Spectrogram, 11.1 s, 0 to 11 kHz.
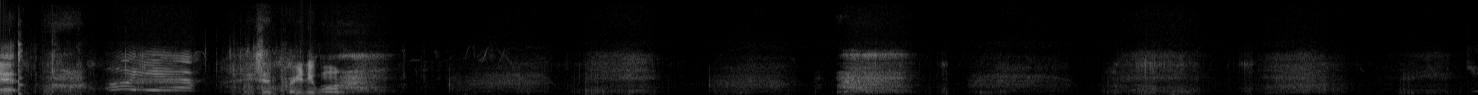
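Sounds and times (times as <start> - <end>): person breathing hard: 2.6 - 11.0.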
